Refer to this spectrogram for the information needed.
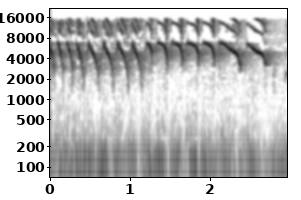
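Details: Canary singing a series of loud, sharply falling whistled notes, each sweeping down from high pitch, repeated about five times a second and slowing slightly toward the end.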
